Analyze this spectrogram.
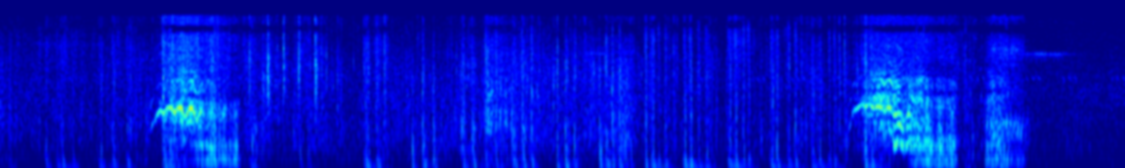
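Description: Horse hooves clop at a steady gallop on a dirt path.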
